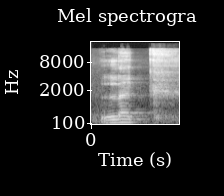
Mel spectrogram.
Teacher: cara mematikan ka itu ada hembusan udara sedikit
